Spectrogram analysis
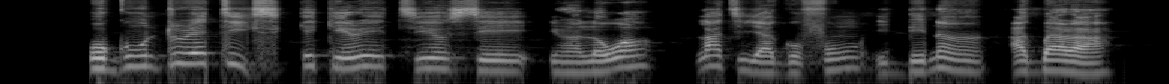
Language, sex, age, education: Yoruba, male, 15-29, secondary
